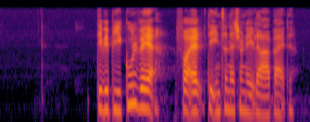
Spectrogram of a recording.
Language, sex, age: Danish, female, 62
